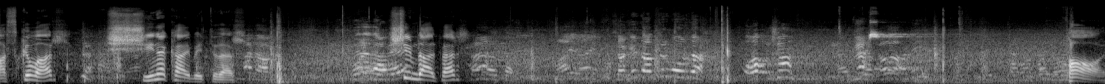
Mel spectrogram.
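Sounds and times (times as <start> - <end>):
players calling out: 2.3 - 11.0
ball knock: 7.2 - 7.4
referee's whistle blast: 8.6 - 9.4.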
